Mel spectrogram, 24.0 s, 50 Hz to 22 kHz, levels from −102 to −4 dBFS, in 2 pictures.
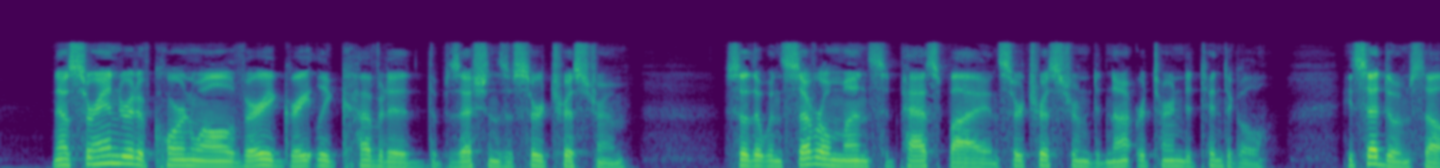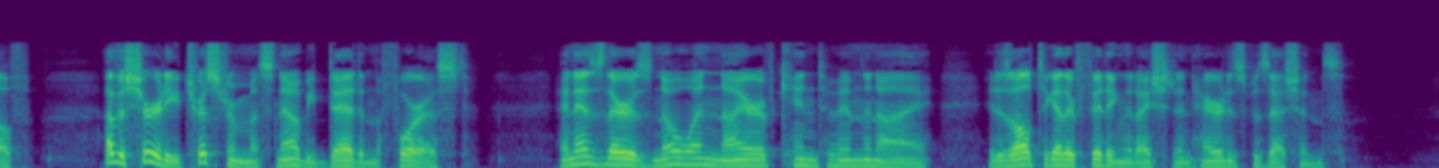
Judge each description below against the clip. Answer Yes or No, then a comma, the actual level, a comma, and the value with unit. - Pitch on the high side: No, low, 115 Hz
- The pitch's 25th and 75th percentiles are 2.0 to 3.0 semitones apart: No, average, 4.3 semitones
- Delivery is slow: No, average, 170 wpm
